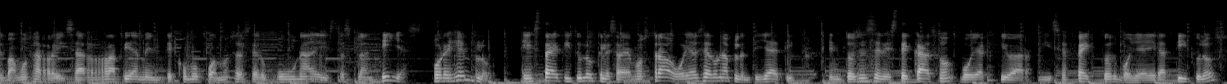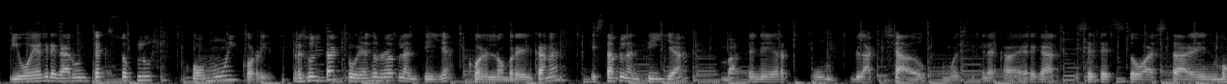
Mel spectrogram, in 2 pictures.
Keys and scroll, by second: 6.0 ctrl+x, 17.8-19.3 typing.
